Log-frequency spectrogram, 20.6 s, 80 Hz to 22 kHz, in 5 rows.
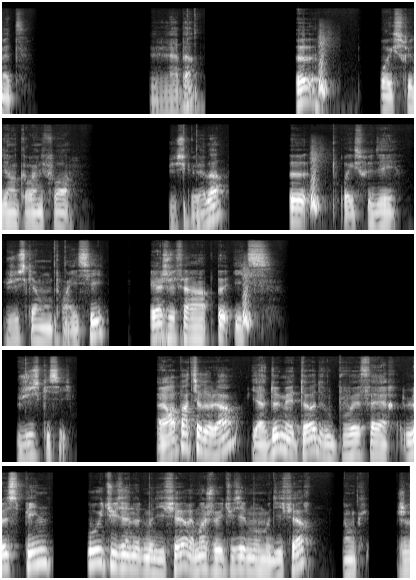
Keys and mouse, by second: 1.9 click, 2.6 e, 6.0 click, 6.6 e, 9.7 e, 10.0 x, 12.6 click.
